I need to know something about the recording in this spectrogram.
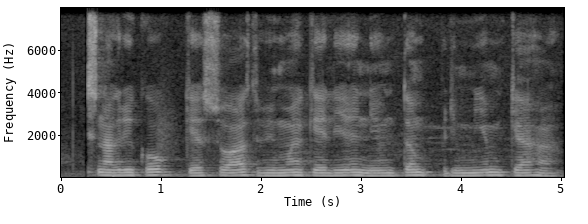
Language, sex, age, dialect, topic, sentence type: Hindi, male, 18-24, Marwari Dhudhari, banking, question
